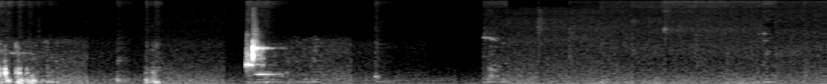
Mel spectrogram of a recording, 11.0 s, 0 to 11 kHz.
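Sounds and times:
electronic notification chime: 3.3 - 3.7.

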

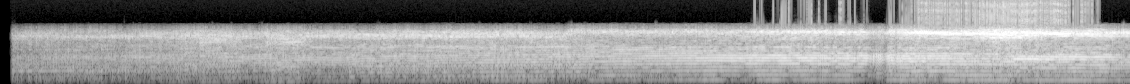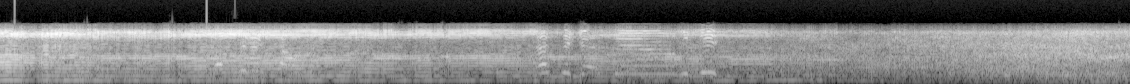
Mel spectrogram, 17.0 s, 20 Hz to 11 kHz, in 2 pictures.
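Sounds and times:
small engine passing by: 0.1 - 16.9.

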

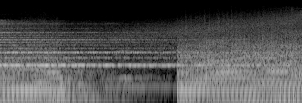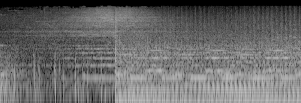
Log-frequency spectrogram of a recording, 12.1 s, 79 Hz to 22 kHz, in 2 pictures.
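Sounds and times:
background music: 0.0 - 12.0
engine crackles: 5.3 - 12.0.

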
